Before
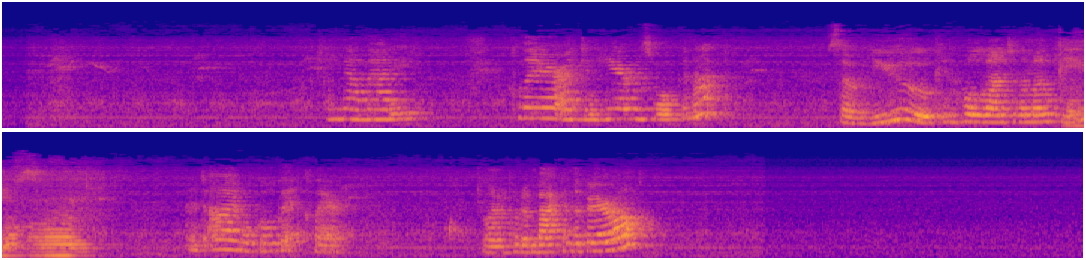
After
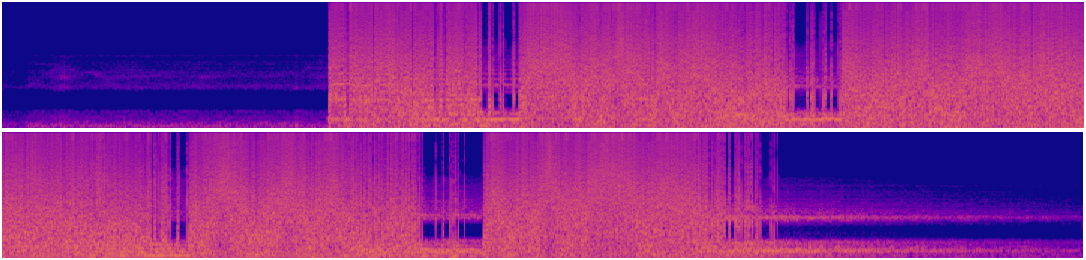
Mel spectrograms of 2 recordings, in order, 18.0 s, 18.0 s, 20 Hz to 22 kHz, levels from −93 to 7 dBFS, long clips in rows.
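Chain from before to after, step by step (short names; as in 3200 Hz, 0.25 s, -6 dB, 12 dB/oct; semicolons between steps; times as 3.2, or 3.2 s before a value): RIAA curve playback; gate -32 dBFS, range -25 dB; Chebyshev band-stop 550–1400 Hz, order 5; tone controls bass +5 dB, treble -3 dB; de-hum 71.7 Hz, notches 18; compressor 10:1, threshold -19 dBFS, peak gain reduction 14 dB; on a send: diffused feedback echo 0.56 s, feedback 49%, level -4.5 dB; on the sum: wrapped overs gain 26.5 dB; formant shift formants -5 st; gain +4.5 dB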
